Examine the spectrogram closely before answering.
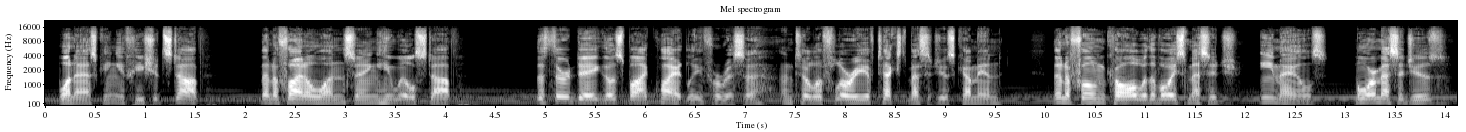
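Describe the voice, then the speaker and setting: A man's voice: on the high side, fairly bright tone. A man narrating a scripted horror story as part of an audio drama.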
